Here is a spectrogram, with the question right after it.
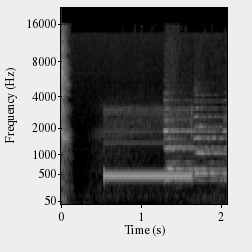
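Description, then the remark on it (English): A loud, steady electronic telephone call tone starts after a brief quiet moment and holds continuously, gaining a brighter, buzzier edge partway through, then shifting pitch slightly near the end. No voices. “It's a phone call.”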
